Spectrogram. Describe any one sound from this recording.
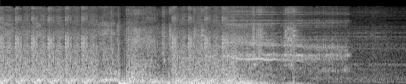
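A pistol fires several shots.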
